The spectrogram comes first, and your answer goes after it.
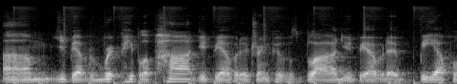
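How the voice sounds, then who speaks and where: Someone with an Australian accent talks at a very fast pace over noticeable background noise. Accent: Australian, moderately strong. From southeast Queensland, Australia (Brisbane area). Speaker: YouTuber. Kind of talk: casual vlog, accent tag. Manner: casual, hesitant fillers.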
